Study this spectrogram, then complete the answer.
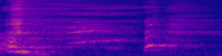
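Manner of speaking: a sudden high burst of laughter; startled laugh. Real, not acted. Caught off guard by the consul's question, high startled laugh. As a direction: laugh out in disbelief.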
